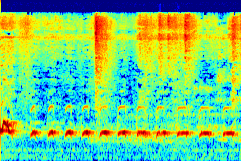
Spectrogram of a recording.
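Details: A ringed zebra dove (perkutut) at a bird farm in Cirebon, Indonesia, gives a long run of soft, mellow coos, each with a quick upturned lilt, almost three per second, with faint rustling behind.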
